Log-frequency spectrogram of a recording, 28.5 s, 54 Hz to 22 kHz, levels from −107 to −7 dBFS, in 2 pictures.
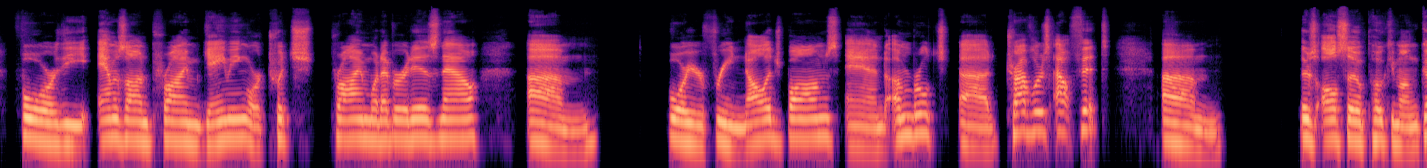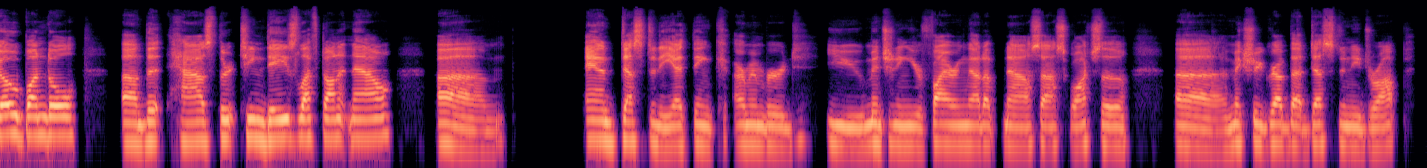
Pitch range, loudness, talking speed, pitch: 120-155 Hz, -26 LUFS, 130 wpm, 140 Hz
